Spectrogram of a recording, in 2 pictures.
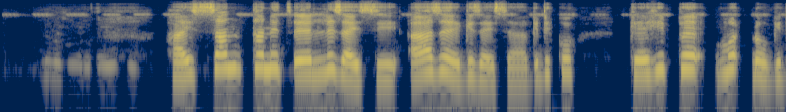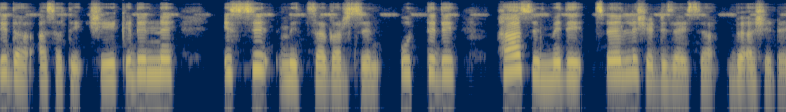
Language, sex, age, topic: Gamo, female, 25-35, government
